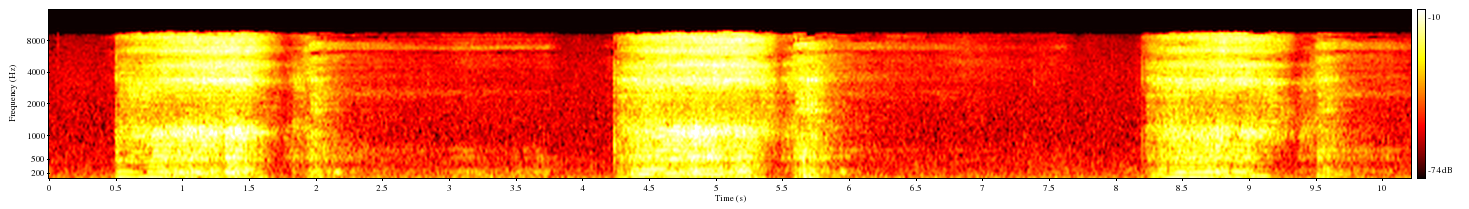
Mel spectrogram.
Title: 🐽 本日のイビキ / Snoring Sleep Sound 2025/03/20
